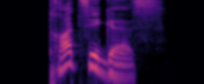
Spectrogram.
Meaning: strong/mixed nominative/accusative neuter singular of trotzig
- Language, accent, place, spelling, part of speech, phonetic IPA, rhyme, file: German, Germany, Berlin, trotziges, adjective, [ˈtʁɔt͡sɪɡəs], -ɔt͡sɪɡəs, De-trotziges.ogg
